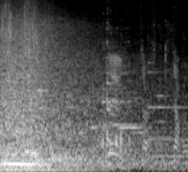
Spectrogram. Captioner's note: grumbles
